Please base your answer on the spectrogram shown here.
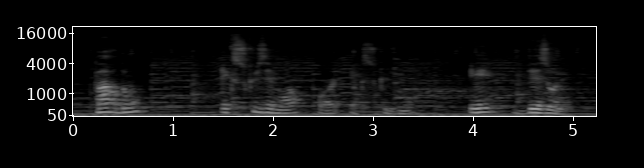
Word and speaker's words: désolé: Pardon, excusez-moi, or excuse-moi, et désolé. And not désolé. Désolé doesn't mean anything. Like désolé. Right. So if you want to sound French, learn, practice your pronunciation.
